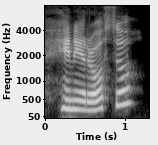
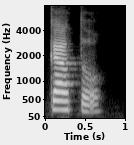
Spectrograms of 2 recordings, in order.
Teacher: in generoso, the G sounds like an H because the E is following it. But in the word gato, it sounds like a normal G sound because there is an A following it.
